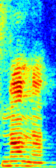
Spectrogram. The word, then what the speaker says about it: Nonna: It has 2 N. It's Nonna.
